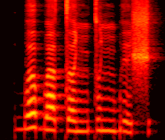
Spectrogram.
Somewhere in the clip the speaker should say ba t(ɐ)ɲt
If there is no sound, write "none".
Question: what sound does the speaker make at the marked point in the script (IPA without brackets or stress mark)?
ɐ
